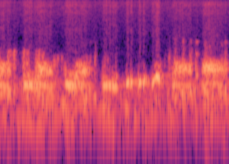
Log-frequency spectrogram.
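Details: White-breasted waterhen giving a loud, harsh, unbroken croaking chorus of rough nasal notes; recorded in Thai national parks (Khao Yai, Doi Inthanon, Doi Suthep-Pui, Chae Son).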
